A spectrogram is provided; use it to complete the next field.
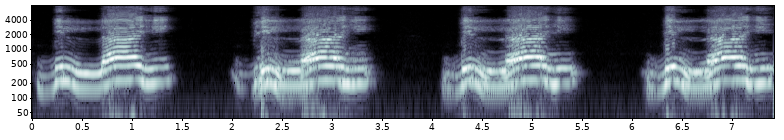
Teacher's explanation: यहां पर लाम को मोटा मत कीजिए इस ये बिल्लाह नहीं है राइट लाम को नॉर्मल पढ़ना है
